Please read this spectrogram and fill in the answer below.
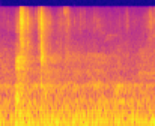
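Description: A deck of tarot cards being split and handled by hand: two short crisp card clicks about a quarter and half a second in, then faint handling noise.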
